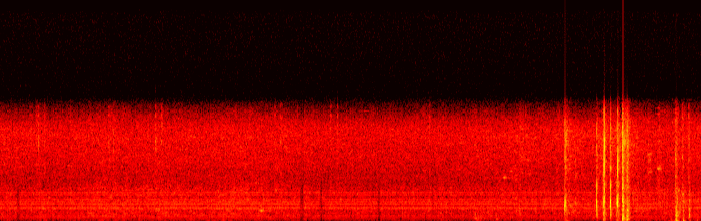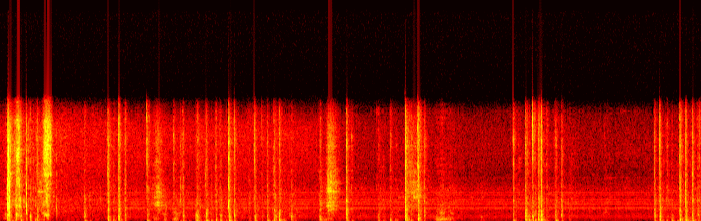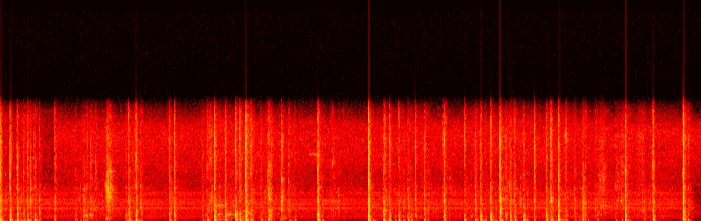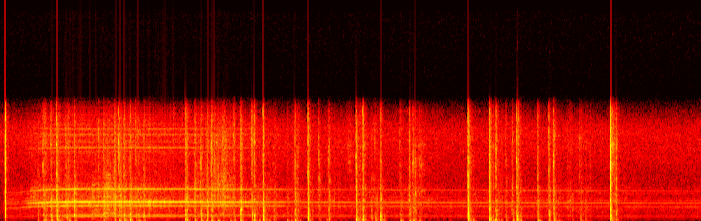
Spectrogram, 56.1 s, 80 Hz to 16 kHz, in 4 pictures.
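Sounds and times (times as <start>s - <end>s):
laptop keyboard typing: 12.0s - 12.6s, 13.5s - 20.0s, 24.3s - 25.4s, 27.1s - 30.0s, 30.6s - 34.8s, 35.4s - 41.9s, 42.8s - 50.6s, 51.4s - 54.5s.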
